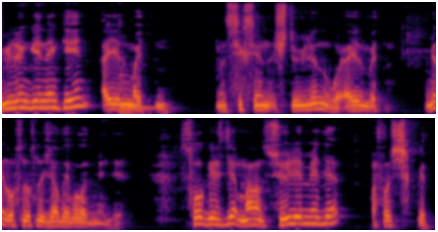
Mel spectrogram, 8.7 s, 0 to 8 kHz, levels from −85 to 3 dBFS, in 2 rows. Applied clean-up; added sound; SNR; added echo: classical method log-MMSE.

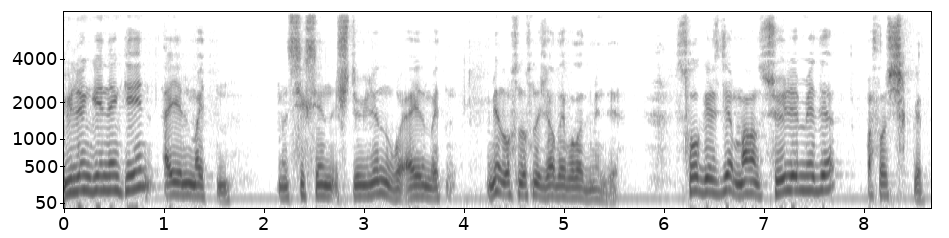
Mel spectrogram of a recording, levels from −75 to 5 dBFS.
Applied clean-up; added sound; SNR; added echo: none; none; none; none.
